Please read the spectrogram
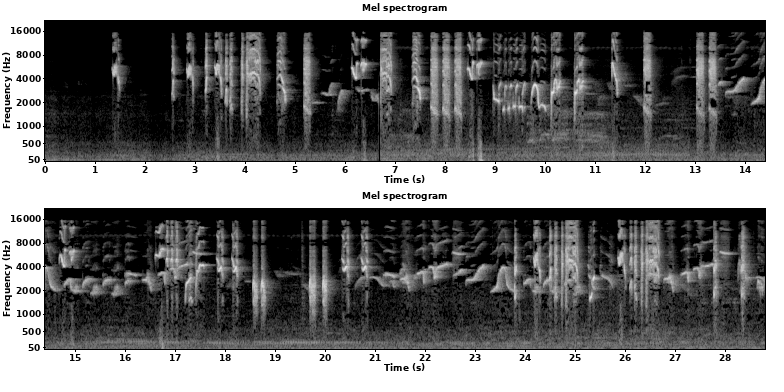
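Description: A male Oriental magpie-robin (kacer) in full song: a long, varied string of sharp clipped notes and rapid warbling whistles, beginning after a short pause about a second and a half in.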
